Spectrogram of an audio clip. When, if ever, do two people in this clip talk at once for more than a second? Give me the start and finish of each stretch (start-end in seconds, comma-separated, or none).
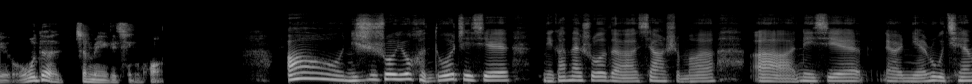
none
